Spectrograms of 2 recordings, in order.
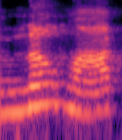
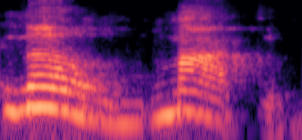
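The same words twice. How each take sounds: First: It is said without a pause. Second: There is a pause after não.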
